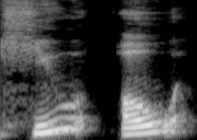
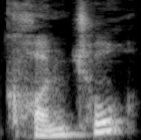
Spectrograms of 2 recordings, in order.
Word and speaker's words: Qonto: Country Director Germany of Qonto, which is spelled Qonto. German pronunciation of a current account, of a bank account, Qonto, and of this company, which is actually headquartered in France.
